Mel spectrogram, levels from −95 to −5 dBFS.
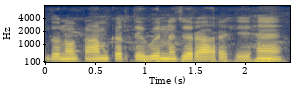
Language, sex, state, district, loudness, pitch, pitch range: Hindi, male, Jharkhand, Ranchi, -17 LUFS, 125 Hz, 120-125 Hz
